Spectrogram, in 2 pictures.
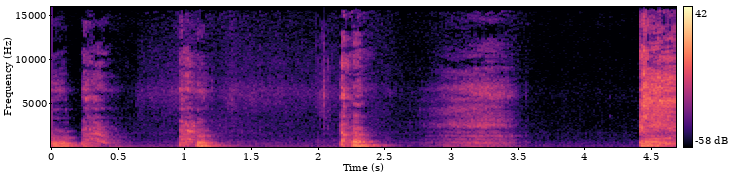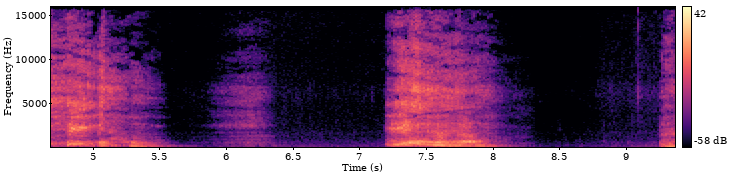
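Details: Cough that returned after seeming to clear, recorded on the morning of St Andrew's Day: a coughing and gagging session. Cough with gagging.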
